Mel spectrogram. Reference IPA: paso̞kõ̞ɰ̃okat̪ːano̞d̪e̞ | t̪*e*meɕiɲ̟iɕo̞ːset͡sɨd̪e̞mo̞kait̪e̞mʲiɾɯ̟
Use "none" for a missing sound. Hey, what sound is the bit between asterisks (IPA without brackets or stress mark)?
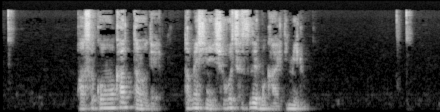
a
